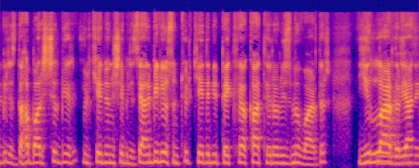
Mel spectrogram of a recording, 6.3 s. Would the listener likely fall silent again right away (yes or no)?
yes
